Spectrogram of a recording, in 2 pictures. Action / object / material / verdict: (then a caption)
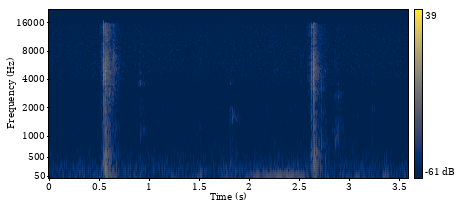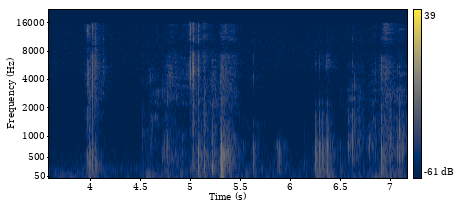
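tap / cardboard shipping box / cardboard / none. A cardboard shipping box for a doll suit is tapped in a slow, quiet series of short, dry knocks with a bright edge that die away almost instantly. The taps come further apart at first and bunch closer together toward the end, with faint soft clicks in between.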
